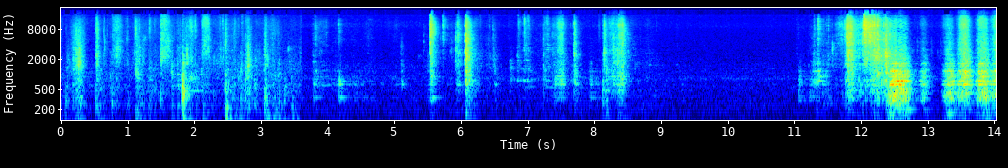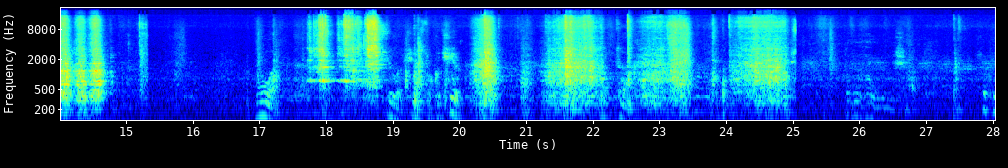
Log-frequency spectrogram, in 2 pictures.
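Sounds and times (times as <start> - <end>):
handsaw cutting wood: 12.2 - 14.8, 20.2 - 25.1.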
